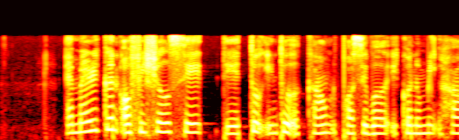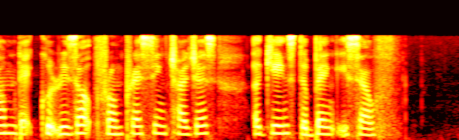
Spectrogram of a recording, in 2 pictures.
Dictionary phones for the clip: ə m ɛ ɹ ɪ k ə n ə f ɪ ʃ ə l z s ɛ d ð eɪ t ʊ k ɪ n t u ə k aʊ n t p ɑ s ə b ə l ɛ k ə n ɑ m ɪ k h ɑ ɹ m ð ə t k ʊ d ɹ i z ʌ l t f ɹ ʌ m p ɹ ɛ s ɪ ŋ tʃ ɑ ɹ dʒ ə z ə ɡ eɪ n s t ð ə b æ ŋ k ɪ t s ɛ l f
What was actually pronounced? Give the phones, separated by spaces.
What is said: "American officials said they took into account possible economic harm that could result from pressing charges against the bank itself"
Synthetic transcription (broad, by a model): ə m ɛ ɹ ɪ k ə n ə f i ʃ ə l s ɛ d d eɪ t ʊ k ɪ n t u ə k aʊ n t p ɑ s ə b ə l ɛ k ə n ɑ m ɪ k h ɑ m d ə t k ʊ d ɹ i z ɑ l t f ɹ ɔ m p ɹ ɛ s ɪ ŋ tʃ ɑ dʒ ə s ə ɡ eɪ n s t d ə b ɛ ŋ k ɪ t s ɛ l f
